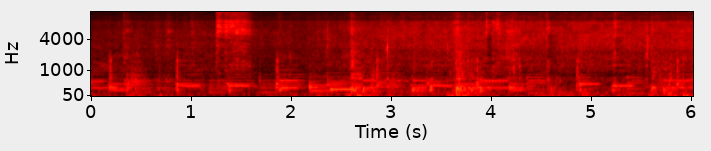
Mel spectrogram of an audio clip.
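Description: Onion-tomato masala with ground spices frying in oil in a metal kadai, sizzling steadily while a spatula stirs and scrapes through it, with a brief louder sizzle about a second in. Soft background music plays underneath.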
